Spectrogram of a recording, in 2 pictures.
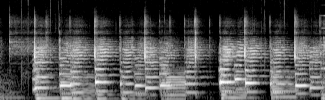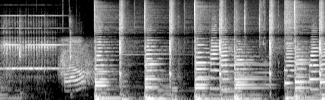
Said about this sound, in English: Beautiful ringing this morning, very melodic. Thank very you. You know, like Vic and Bob's club singer character. It was that sort of vibe, which I'm well on board for.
